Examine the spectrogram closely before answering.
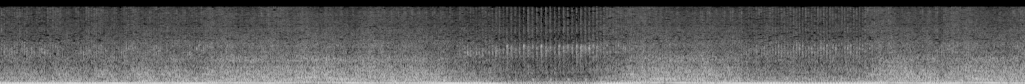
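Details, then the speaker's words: Toyota Kijang LGX with 2L diesel, older engine, after repair: mild, even clatter, not too dry or harsh, dips briefly then picks back up smoothly with no heavy knock; normal diesel idle. "ini suaranya udah ada cracknya enggak terlalu garing dan juga enggak terlalu kasar kalau juga sudah halus suaranya"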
